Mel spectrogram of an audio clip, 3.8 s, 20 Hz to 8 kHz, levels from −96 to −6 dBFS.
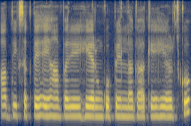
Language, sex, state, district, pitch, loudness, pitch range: Hindi, female, Chhattisgarh, Raipur, 180 Hz, -18 LUFS, 180-190 Hz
